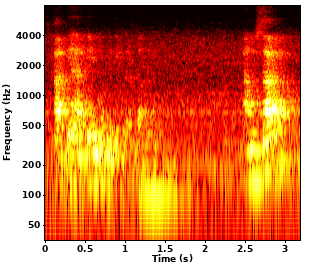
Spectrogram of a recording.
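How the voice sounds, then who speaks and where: A man's voice: mid-range voice, big pitch swings, a little slow. A middle-aged man, a pastor, giving an informal, rambling sermon and leading the congregation in reading aloud. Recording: very echoey hall, distant mic, noisy.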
